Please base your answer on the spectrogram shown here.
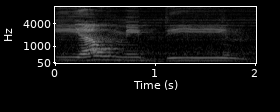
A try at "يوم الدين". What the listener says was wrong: مالك يوم الدين يوم الدين يوم الدين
